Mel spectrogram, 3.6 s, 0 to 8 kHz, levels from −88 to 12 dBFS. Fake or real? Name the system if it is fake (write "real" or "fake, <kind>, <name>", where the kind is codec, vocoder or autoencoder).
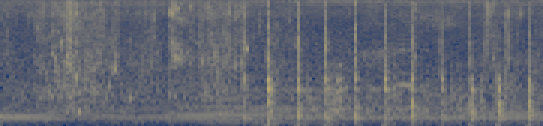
real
